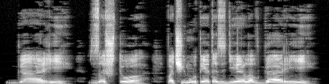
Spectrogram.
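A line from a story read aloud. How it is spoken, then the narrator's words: Hoarse yell. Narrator (Russian): С хриплым воплем Сентос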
